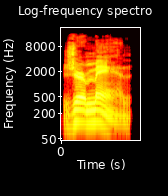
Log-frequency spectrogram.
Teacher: this has 2 syllables, and the stress is on the second syllable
